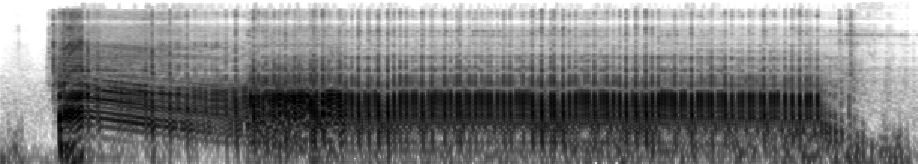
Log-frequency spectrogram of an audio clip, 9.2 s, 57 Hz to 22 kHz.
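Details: Old Homelite XL12 chainsaw, two-stroke pull-started: busy, buzzy idle that keeps driving the chain, engine bogging when chain is stopped; faulty clutch or clutch springs not disengaging at idle.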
